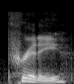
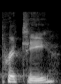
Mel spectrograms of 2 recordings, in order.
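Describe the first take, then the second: First: The word is slurred with lazy mouth movement. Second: The word is crisply enunciated with every sound. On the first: The speaker calls it wrong. "most of us would say" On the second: The speaker calls it right. "instead of"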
